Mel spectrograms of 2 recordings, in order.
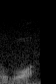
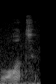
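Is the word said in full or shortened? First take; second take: shortened; full. First: The word is said in a shortened form. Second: The word is said in its full form. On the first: "they'll say what" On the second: "instead of what"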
